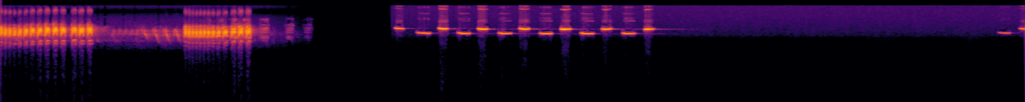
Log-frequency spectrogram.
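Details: Great tit (Parus major) singing: two harsh, buzzy churring bursts open the recording, followed after a pause by a fast run of high, clipped two-note phrases, then silence with one faint note at the end.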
